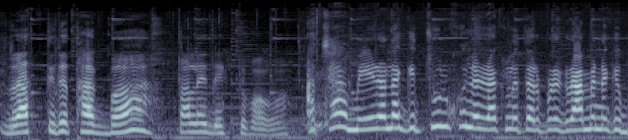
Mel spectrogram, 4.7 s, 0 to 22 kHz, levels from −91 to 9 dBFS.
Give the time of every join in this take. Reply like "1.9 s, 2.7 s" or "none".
1.2 s, 2.1 s

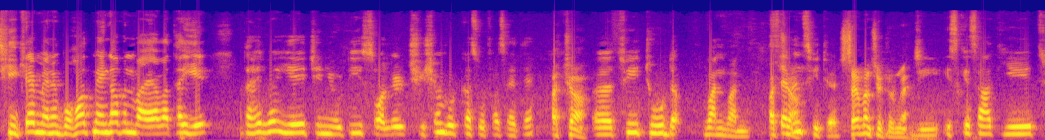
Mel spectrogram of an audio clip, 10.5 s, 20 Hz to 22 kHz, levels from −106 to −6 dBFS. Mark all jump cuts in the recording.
2.4 s

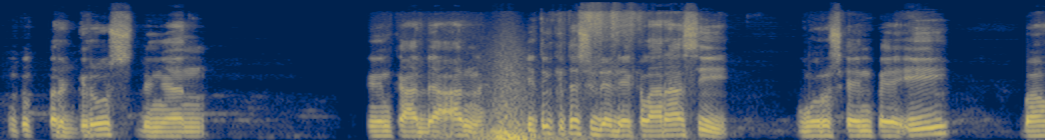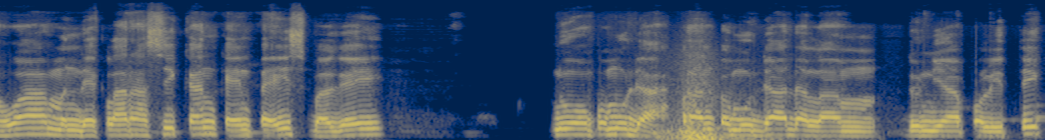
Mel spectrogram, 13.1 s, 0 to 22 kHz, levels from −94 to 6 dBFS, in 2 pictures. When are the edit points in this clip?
3.1 s, 10.7 s

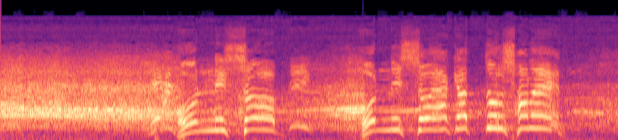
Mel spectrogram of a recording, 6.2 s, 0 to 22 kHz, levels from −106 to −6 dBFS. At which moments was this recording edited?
none

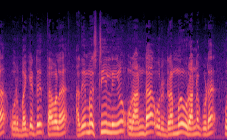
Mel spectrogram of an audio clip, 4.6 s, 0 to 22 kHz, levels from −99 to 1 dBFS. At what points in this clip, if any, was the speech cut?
none

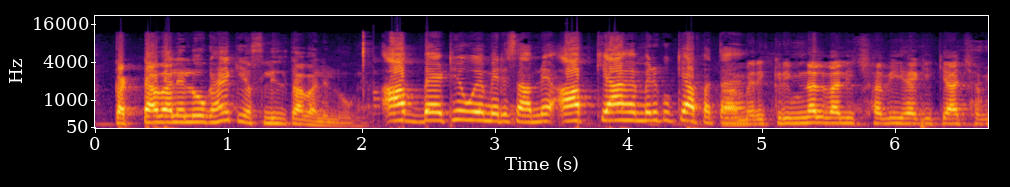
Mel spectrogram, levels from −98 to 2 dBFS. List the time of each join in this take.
2.1 s

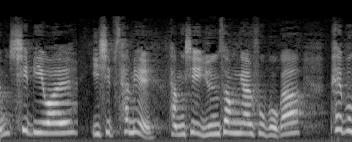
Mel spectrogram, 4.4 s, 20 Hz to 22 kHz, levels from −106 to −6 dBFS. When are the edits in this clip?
1.0 s

